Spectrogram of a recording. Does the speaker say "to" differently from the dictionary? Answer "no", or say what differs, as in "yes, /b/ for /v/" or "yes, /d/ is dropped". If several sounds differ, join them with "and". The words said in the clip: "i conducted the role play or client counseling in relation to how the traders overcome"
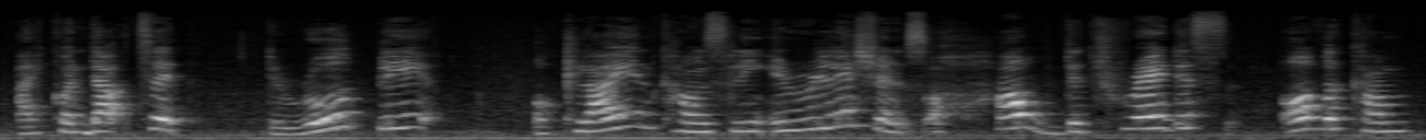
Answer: yes, /s/ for /t/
